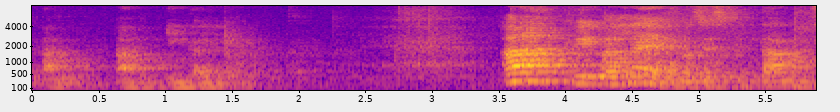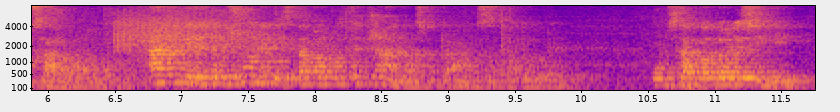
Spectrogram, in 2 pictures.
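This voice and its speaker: A middle-aged male pastor preaches in a small indoor church hall, asking rhetorical questions and pausing now and then to find his words. His fairly high voice is picked up by a distant room mic. The sound rings in a roomy echo over a faint hum of ambience. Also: fairly bright tone. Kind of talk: sermon with scripture reading. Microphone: far room mic from standing camera. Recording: echoey hall from far off.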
